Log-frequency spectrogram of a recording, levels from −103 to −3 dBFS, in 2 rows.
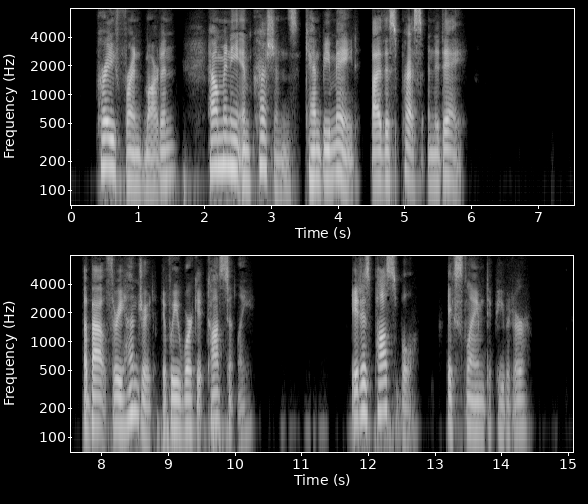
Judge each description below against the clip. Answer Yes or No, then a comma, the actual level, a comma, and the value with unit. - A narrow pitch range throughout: No, average, 3.5 semitones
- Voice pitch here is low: Yes, low, 125 Hz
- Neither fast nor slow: No, slow, 110 wpm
